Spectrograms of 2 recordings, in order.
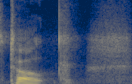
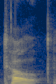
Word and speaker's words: Tok: the roughest road is between the border and toke Alaska this is toke it's pronounced toke it's spelled t-ok but it's pronounced toke um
